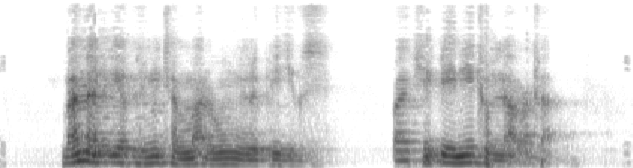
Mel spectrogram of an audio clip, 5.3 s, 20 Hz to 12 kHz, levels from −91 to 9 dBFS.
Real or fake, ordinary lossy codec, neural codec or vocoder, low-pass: fake; MP3, 48 kbps; codec, 24 kHz, 0.9 kbps, WavTokenizer, medium music audio release; 10.8 kHz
